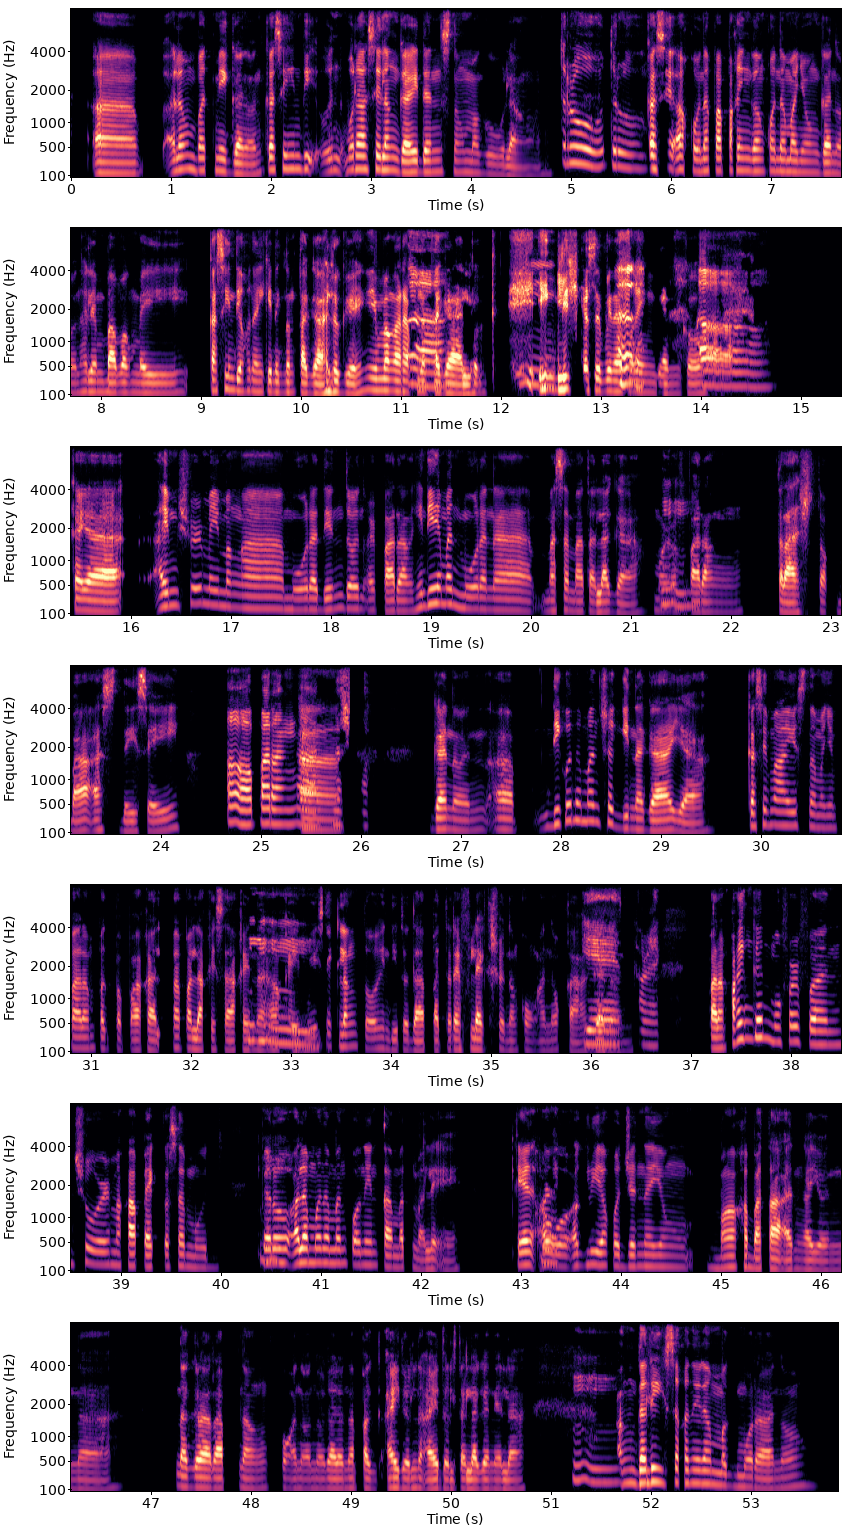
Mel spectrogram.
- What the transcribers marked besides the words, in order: laughing while speaking: "eh"; tapping; laugh
- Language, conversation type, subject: Filipino, unstructured, Paano nakaaapekto sa iyo ang musika sa araw-araw?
